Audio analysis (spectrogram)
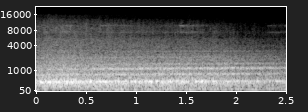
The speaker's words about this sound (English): But now the metro trains are running again. Commuters and families dart in and out of the aging rail cars.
